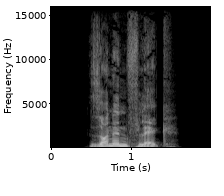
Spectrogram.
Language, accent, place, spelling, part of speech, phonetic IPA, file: German, Germany, Berlin, Sonnenfleck, noun, [ˈzɔnənˌflɛk], De-Sonnenfleck.ogg
- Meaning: 1. sunspot 2. freckle 3. sunny area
